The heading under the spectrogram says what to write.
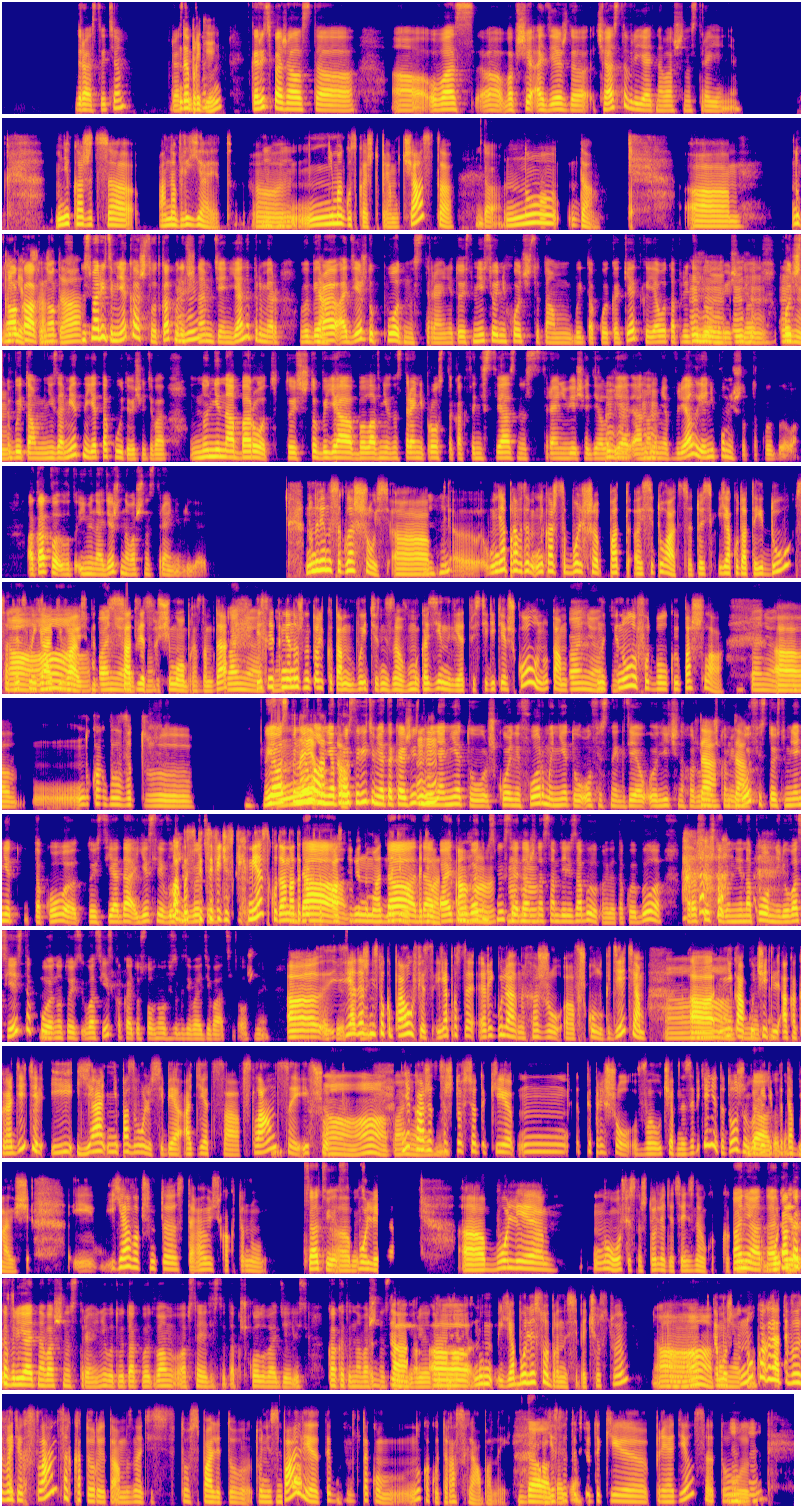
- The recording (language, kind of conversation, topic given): Russian, unstructured, Как одежда влияет на твое настроение?
- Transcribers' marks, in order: tapping; drawn out: "А"; other background noise; chuckle; drawn out: "A!"; drawn out: "А"; background speech; drawn out: "А!"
